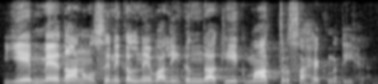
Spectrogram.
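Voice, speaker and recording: Male exam-prep teacher with a slightly high voice, casual and blunt, keeps asking the class if they follow. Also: normal speed. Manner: addresses students as beta and bhai, repeats "theek hai bhai?"; digresses into blunt talk, then back to teaching. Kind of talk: live online class, chatty lecture.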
